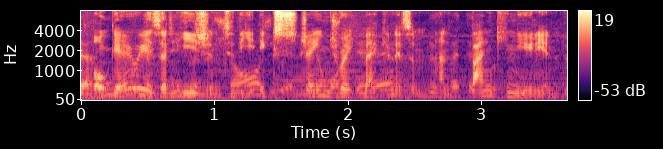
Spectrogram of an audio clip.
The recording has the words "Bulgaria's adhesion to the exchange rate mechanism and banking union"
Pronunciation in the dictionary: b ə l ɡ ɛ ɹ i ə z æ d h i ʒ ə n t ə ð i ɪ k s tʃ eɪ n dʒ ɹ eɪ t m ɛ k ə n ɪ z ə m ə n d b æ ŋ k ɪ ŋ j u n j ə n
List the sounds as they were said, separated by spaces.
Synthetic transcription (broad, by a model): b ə l ɡ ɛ ɹ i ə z æ d h i ʒ ə n t ə ð i ɪ k s tʃ eɪ n dʒ ɹ eɪ t m ɛ k ə n ɪ z ə m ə n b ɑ ŋ k ɪ ŋ j u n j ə n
